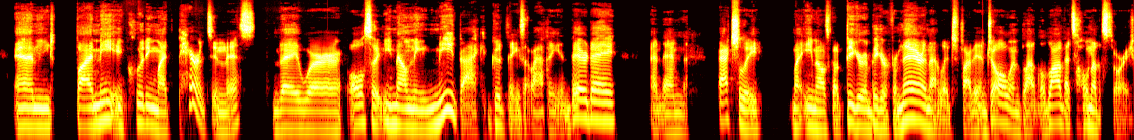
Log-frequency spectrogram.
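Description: On a very clean recording with a silent background, a man with an Australian accent speaks at a fairly quick pace. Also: dry, close sound with no echo. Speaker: personal finance podcaster. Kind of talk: casual chat.

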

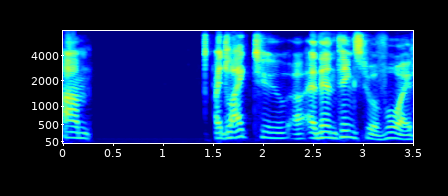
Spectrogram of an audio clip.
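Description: A man with an ordinary speaking voice, at a moderate pace, with ordinary pitch variation. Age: 60s. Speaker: neurologist. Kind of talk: interview.

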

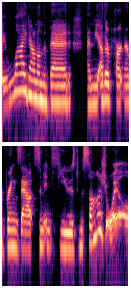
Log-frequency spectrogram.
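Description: A woman uses an ordinary speaking voice at a medium pitch and a fairly slow pace. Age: 30s. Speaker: relationship and sex coach. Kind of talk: interview conversation.

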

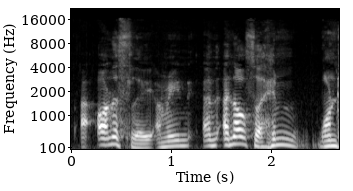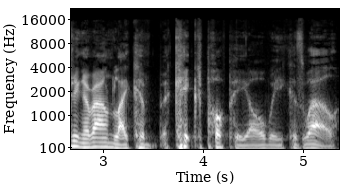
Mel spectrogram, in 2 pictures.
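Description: A man with a North East England accent, fairly high in pitch, at a fairly quick pace with hardly any pauses and very wide pitch swings. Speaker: podcast guest, fan of the show. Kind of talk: casual chat. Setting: video call, remote recording.

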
